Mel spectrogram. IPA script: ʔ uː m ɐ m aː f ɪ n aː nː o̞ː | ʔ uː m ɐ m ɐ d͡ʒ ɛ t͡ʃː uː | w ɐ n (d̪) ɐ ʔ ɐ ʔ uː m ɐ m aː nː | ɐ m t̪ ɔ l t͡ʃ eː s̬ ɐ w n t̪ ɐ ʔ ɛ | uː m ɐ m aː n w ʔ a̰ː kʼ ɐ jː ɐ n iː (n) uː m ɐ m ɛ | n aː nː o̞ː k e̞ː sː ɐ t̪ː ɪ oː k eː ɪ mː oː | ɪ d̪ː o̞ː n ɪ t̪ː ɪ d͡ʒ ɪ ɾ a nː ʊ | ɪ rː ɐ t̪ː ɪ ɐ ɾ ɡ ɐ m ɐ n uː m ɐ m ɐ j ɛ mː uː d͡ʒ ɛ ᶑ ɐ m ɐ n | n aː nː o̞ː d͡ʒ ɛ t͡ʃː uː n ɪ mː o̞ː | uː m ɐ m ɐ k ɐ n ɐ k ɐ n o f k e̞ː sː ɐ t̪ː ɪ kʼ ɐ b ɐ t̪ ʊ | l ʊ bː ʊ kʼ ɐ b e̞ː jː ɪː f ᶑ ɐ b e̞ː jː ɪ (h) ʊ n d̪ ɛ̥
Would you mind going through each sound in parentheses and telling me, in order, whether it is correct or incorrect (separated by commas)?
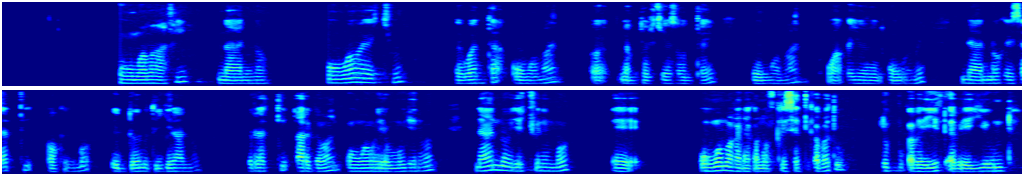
incorrect, correct, correct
